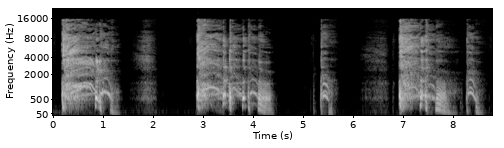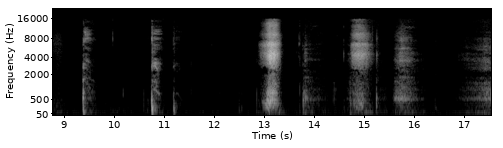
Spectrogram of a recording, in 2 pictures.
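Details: Adult cough on day 3 of a common cold, after sneezing from day 1 and sore throat from day 2: three strong, harsh coughs, each followed by a softer cough, then quieter breaths.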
